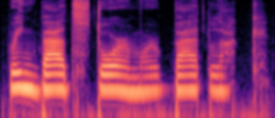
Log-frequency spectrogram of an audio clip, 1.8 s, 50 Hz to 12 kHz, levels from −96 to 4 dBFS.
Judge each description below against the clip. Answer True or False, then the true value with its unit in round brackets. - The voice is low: False (185 Hz)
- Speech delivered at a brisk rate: False (195 wpm)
